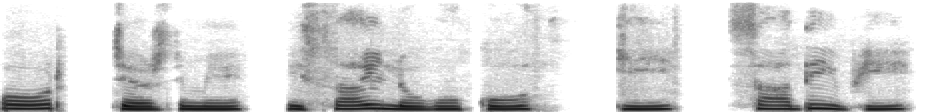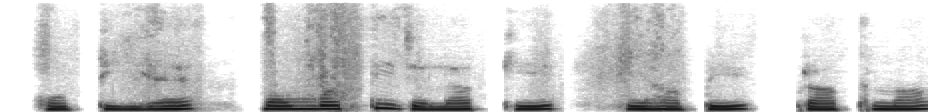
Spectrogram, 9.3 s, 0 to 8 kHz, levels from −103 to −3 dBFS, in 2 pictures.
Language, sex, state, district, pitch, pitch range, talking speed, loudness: Hindi, female, Bihar, Lakhisarai, 225 Hz, 215-240 Hz, 110 wpm, -18 LUFS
